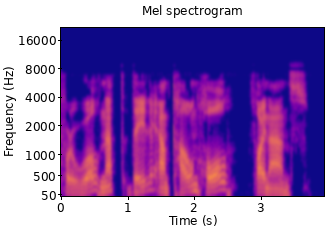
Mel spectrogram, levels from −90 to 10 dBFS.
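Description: A short speech recording, and nothing is technically wrong with it.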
